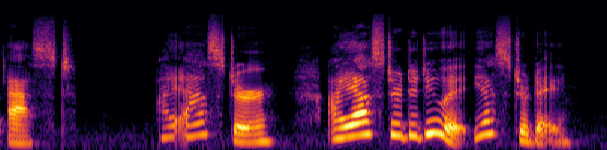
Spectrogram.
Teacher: my preference the word asked has a s asked SKT so that middle consonant that K is often dropped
